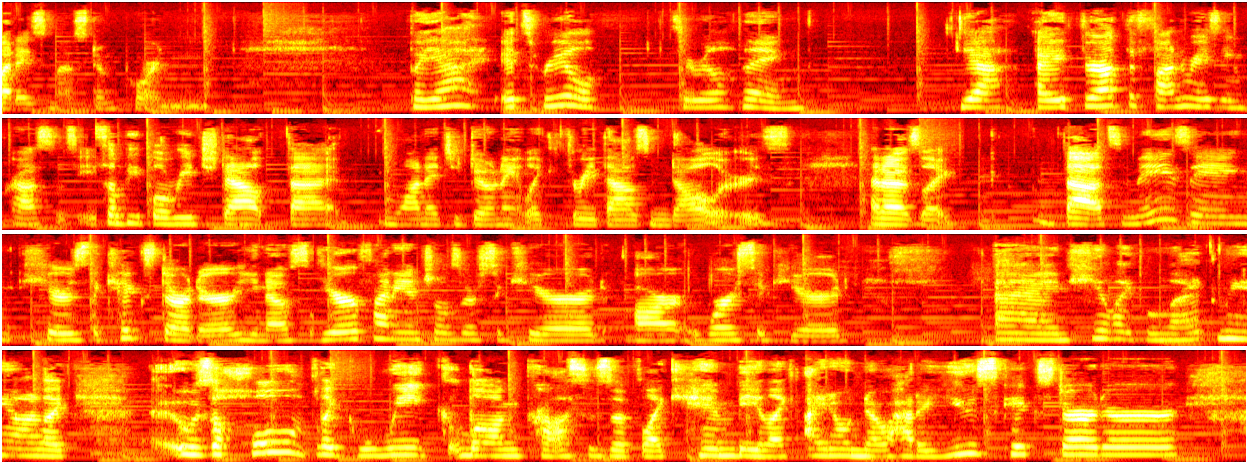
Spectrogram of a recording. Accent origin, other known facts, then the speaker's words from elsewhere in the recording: Louisiana, United States; moved away as an adult; now in California, United States; I'm from Louisiana, but I'm now here for school.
